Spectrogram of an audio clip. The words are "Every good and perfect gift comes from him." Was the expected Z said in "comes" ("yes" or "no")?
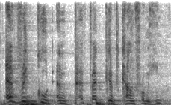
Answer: no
